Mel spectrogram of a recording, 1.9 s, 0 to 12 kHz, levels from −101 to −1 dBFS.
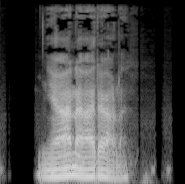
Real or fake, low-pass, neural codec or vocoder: fake; 10.8 kHz; vocoder, 48 kHz, 128 mel bands, Vocos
